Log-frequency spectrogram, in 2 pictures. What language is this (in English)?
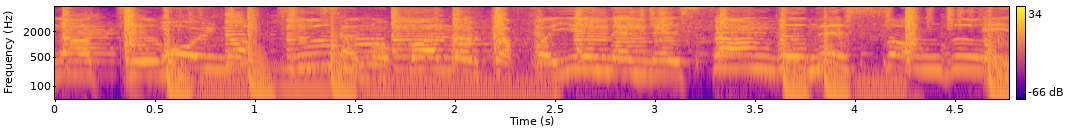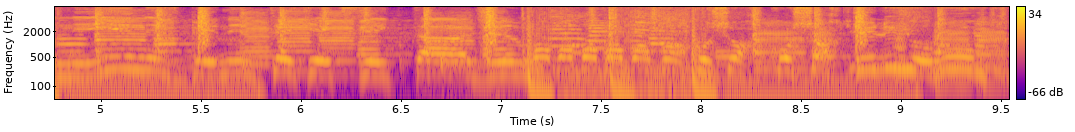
Turkish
